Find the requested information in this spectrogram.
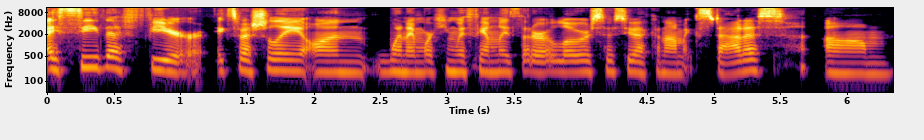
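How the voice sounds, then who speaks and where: A woman with an American accent speaks at a moderate pace in a bright, sharp tone, her medium pitch held in a monotone, flat intonation on a very clean recording with a silent background. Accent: Appalachian, code-switched. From Appalachia, rural Virginia. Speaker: speech-language pathologist, podcast host. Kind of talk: interview.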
